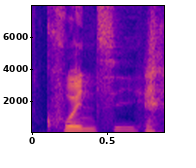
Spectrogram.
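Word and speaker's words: 滅却師: It's written Mekyakushi and it's pronounced Quincy.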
